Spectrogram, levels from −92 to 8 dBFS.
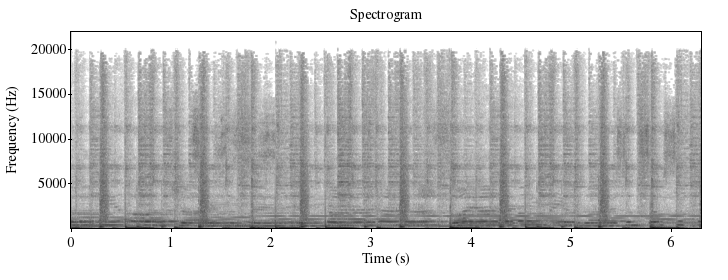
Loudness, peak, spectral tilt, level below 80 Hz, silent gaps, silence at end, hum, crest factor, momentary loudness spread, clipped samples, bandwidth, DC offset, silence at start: -21 LUFS; -2 dBFS; -4.5 dB/octave; -22 dBFS; none; 0 s; none; 18 dB; 6 LU; under 0.1%; over 20 kHz; under 0.1%; 0 s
